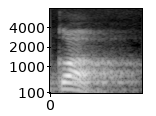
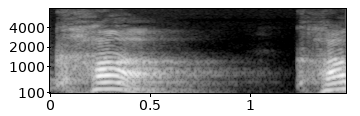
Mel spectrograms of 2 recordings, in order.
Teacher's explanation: देखिए अल्प प्राण जिनको उच्चारण करने में हमें क्या है भैया, कम जोर लगाना पड़े, सीधा सीधा मैं बोलता हूं का, लेकिन खा को बोलने में क्या है, ज्यादा श्वास वायु की आवश्यकता है, ज्यादा ताकत लगानी पड़ रही है। तो जिन वर्णों के उच्चारण के लिए ज्यादा ताकत लगानी पड़ती है उनको बोलते हैं महाप्राण।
